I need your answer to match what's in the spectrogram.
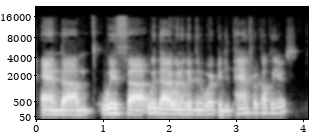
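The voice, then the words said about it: Australian accent. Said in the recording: “my accent is from Australia”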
